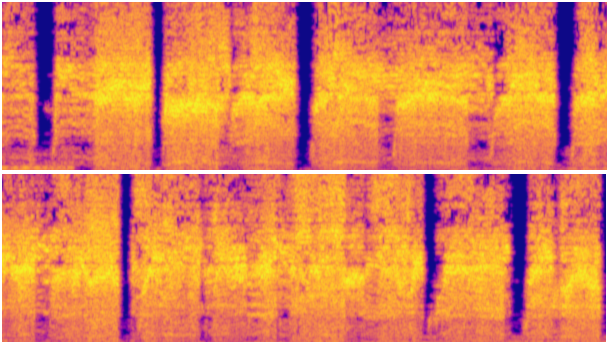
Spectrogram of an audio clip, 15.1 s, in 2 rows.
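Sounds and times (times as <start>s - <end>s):
weasel screeching: 0.0s - 15.1s.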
